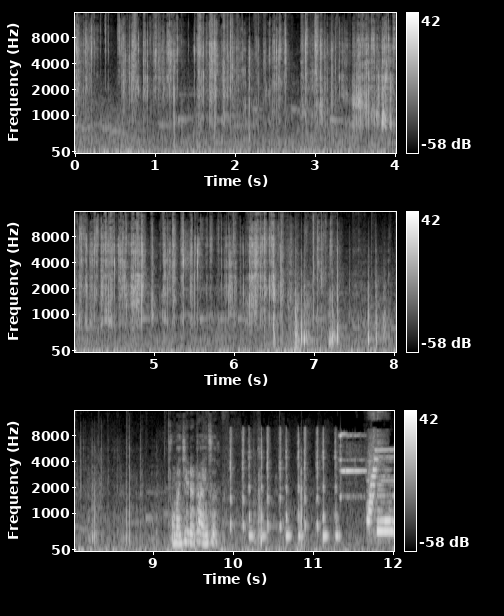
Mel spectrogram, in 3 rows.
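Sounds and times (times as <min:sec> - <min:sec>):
plastic wrapper crinkling: 0:00.0 - 0:09.2.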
